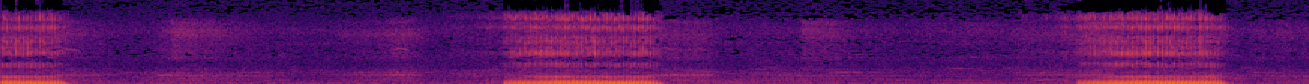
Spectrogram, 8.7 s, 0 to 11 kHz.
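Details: German Shepherd dog snoring in sleep: loud, rough, vibrating snores on each in-breath, about 8 breaths a minute, with quieter out-breaths.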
